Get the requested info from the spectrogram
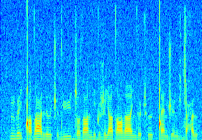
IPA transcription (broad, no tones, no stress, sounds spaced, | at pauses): m b ø ɾ i ǃ æ dˤ y ʕ ɯ r ɯː t͡ʃʼ ɯ d yː d͡ʑ y zˤ ɯː n z i d ɯ ʐ iː tˤ iː ðˤ iː n d ɯː ʈ͡ʂʰ ɯː ǃ æ n d͡ʒ øː ŋ ɡ i d͡ʑ ɯ ħ ɯ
